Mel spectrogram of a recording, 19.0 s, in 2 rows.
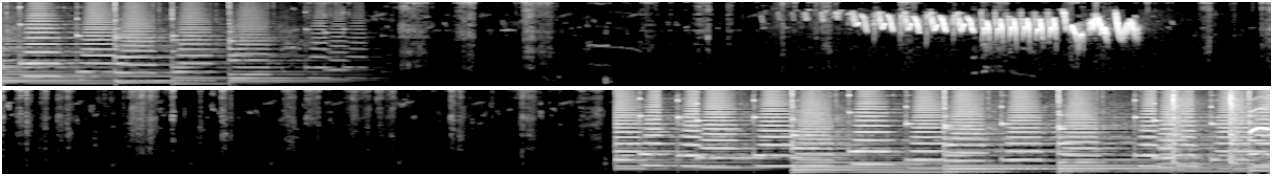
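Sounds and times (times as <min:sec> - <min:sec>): putty knife scraping sand: 0:02.2 - 0:06.8, 0:08.9 - 0:14.2
songbird trilling: 0:03.3 - 0:08.8.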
